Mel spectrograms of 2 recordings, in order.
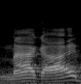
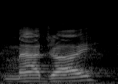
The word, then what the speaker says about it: Magi: This episode contains the story of the visit of the Magi, or it would be pronounced Magi, but that doesn't sound right in English, so we say Magi.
